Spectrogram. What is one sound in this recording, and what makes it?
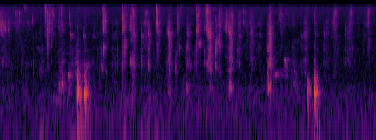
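A man chews food close to a microphone with wet smacking sounds.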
